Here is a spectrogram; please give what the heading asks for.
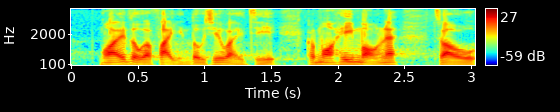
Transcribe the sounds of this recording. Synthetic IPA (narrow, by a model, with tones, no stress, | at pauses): ŋɔ˨˧hɐ˨˥t̪o˨wkɛ˧faː˧t̚jiː˨˩nt̪o˧wsʰiː˨˥wɐ̰˨˩jt͡siː˨˥kɐ˨˥mŋɔː˨˧ɦe˥jmɔː˨˩ŋlɛː˥t͡sɐ˨w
